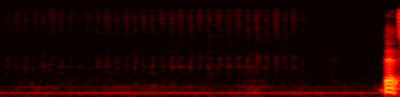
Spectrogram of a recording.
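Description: Black colored pencil with a soft core shaded lightly across cardstock: faint, quick back-and-forth scratching strokes that stop about three seconds in.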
